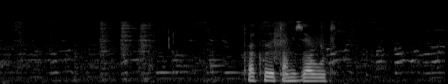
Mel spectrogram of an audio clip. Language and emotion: Russian, neutral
